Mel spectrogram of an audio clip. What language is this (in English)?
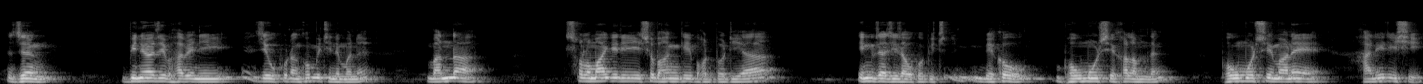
Bodo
